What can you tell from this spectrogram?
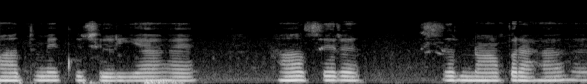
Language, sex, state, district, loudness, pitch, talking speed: Hindi, female, Bihar, Vaishali, -15 LUFS, 185 Hz, 90 wpm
